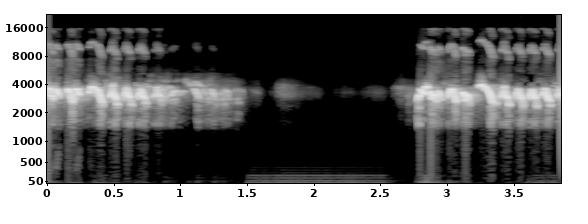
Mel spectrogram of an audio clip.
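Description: Red-flanked bluetail giving two bright, high, rapidly warbled phrases of about a second and a half each, separated by a pause of silence; no other sounds.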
